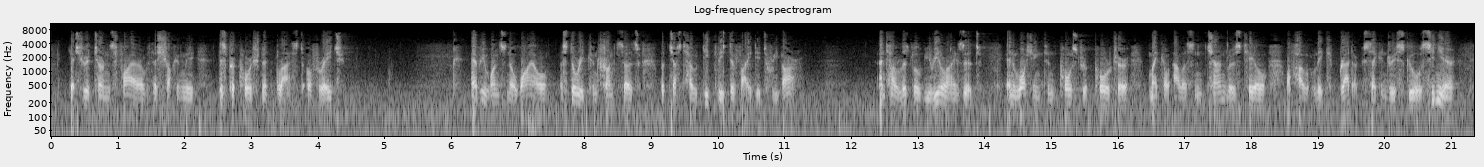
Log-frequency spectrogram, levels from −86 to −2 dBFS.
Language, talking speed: English, 135 wpm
